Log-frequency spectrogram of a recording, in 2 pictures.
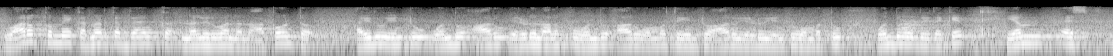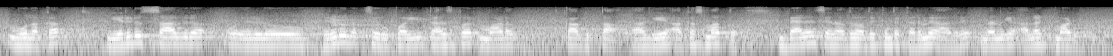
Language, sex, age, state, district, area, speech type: Kannada, male, 30-45, Karnataka, Kolar, rural, read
